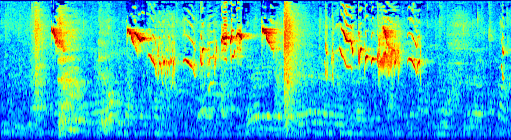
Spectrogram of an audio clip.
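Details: Canary masteran song: scattered sharp clicks and rustles, then fast high whistled phrases and buzzy notes in short bursts.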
